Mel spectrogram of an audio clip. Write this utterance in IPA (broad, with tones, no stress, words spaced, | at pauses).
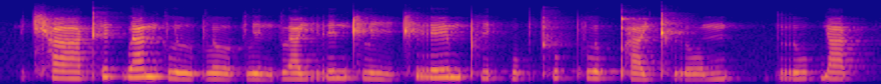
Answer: t͡ɕʰaː˧kʰe˥˩k̚la˥˩n klɯː˨˩plɤː˨˩kli˩˦npla˧j ri˧nkʰliː˩˦kʰreː˥˩m pʰi˦˥t̚pu˨˩k̚ tʰu˥˩k̚pʰlo˥˩k̚pʰa˧jkʰro˦˥m | pruː˦˥k̚ja˥˩k̚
